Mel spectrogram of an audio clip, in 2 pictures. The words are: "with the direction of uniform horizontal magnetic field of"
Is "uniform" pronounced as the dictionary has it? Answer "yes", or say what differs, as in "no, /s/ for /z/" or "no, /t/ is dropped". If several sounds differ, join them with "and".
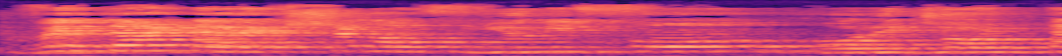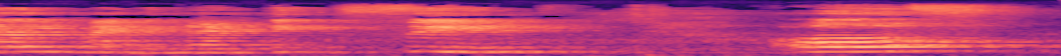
yes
